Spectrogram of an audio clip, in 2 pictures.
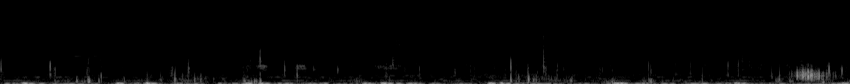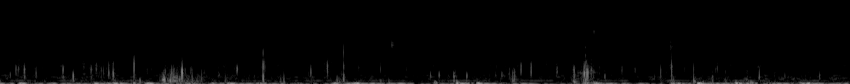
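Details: ASMR recording of a growling stomach tagged as hunger sounds: low gurgling and rumbling bowel sounds in irregular waves; stomach growling (borborygmi).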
